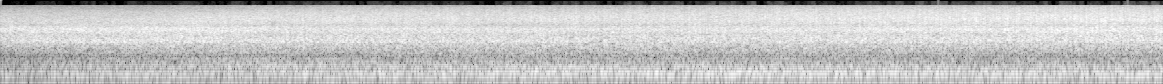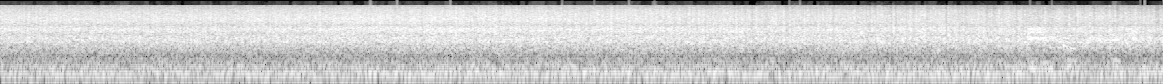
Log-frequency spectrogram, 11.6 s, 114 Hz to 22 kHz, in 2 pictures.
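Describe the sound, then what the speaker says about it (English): Falcon 9 Merlin 1D engines roar at liftoff for the Ovzon-3 launch, a dense, loud, unbroken rumble that holds steady throughout. "3, 2, 1, 0. Mission liftoff."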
